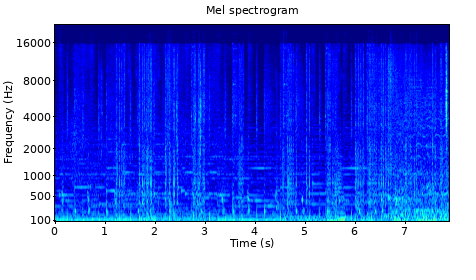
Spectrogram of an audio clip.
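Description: Rapid bullet fire in Terraria, dense and loud, with quick overlapping shots rattling over busy game sounds and background music for the whole stretch.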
